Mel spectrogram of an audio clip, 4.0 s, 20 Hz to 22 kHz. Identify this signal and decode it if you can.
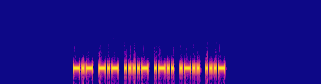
Morse code, heard as a keyed tone, about 46 wpm, 700 Hz. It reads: KK4LLV
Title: USA Call Signs - 6 Characters - 45wpm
